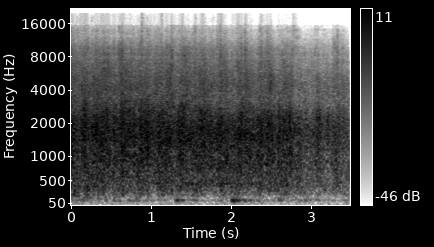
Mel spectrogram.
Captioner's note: applause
